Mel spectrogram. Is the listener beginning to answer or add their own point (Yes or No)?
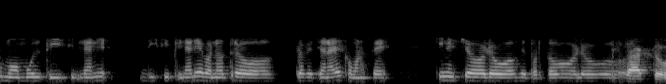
Yes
